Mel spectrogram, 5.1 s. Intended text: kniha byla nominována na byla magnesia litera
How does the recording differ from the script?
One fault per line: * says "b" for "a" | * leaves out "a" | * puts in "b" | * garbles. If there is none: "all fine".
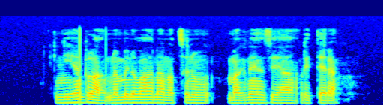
* says "cenu" for "byla"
